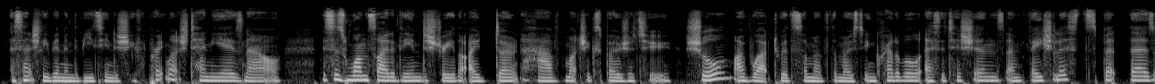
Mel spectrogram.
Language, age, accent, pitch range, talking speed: English, 20-39, British, 160-200 Hz, 210 wpm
